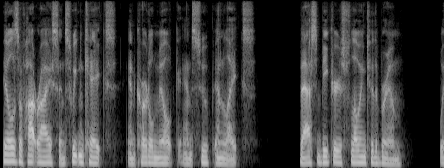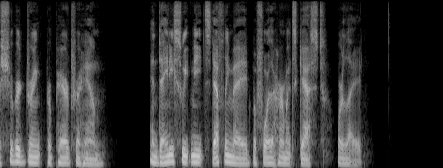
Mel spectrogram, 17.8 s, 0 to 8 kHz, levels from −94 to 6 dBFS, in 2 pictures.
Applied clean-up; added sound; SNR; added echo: none; none; none; none.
